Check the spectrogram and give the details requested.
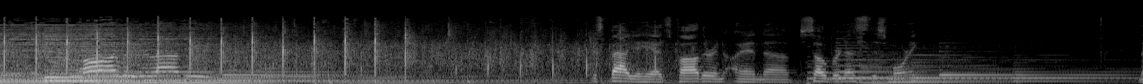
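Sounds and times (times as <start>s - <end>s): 
audience clapping: 0.0s - 7.6s
speech: 0.4s - 2.2s, 5.9s - 9.6s.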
